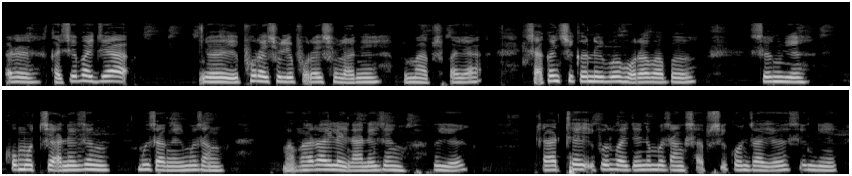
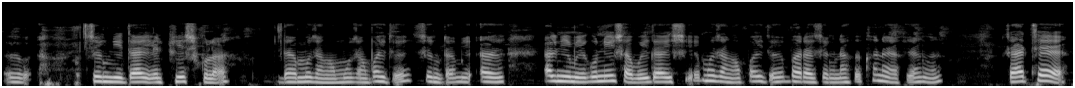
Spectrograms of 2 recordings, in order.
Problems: constant background noise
